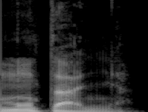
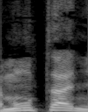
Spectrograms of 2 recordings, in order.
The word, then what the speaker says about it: montagne: Mais en réalité en français, GN se prononce comme un seul son doux et lié.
